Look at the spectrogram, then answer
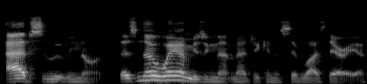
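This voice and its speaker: A man's voice: on the low side, very animated, quick pace, vocal fry, pushed and bright, full character voice. A man voicing a surly, cynical human character with a blunt, sarcastic, grumbling manner in a story. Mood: irritated, defiant. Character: surly, foul-mouthed, cynical human in pony world.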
